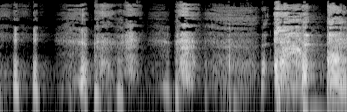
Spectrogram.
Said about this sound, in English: I just wanted to interrupt you so I could cough.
